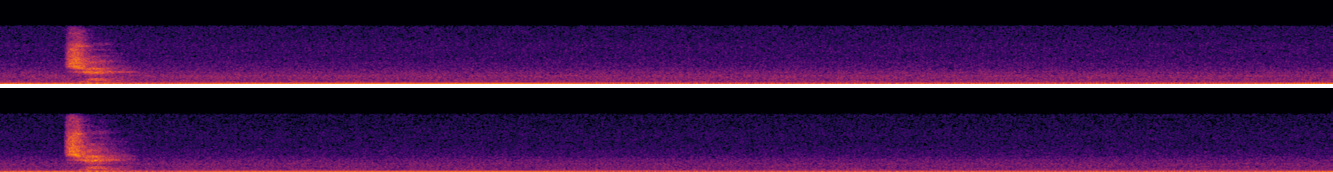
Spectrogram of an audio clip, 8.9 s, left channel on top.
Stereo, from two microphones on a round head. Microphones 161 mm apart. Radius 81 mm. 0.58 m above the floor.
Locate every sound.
0.4 s whispering: 30° right (ahead or behind), 0.8 m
